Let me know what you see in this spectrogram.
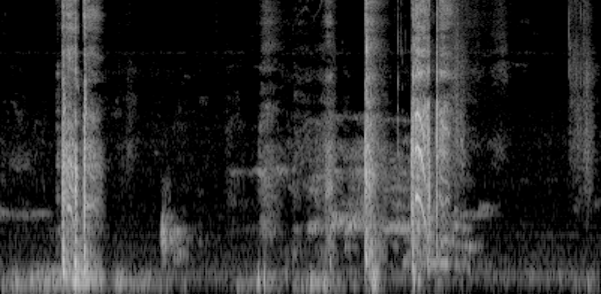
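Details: Javan myna (jalak kebo) being trained to talk, imitating a human cough ("batuk batuk"): several sharp cough-like bursts mixed with whistles and chatter.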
